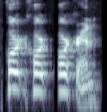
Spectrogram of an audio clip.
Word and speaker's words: Corcoran: Corcoran.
